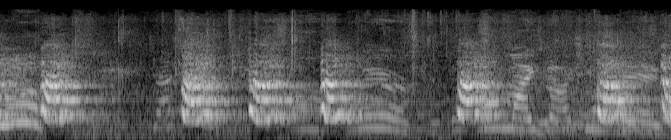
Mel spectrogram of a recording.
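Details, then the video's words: Mother sea lion barking repeatedly: loud, harsh, tonal barks in short bursts about every half second to one second, some grouped in pairs and threes, with voices of people faintly behind. ""Belching" Sea Lion"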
